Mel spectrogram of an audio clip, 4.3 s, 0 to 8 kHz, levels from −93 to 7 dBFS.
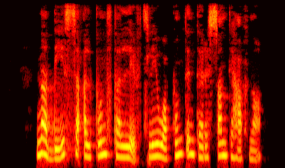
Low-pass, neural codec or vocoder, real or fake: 7.2 kHz; none; real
